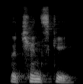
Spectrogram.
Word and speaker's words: Lachinsky: Lachinsky, that's how you say it, 20.2.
